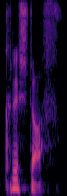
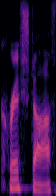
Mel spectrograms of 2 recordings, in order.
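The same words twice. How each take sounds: First: The name is said with a Czech pronunciation. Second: The name is said with an American pronunciation. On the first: "if you want to pronounce it in the Czech way" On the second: "That's the American pronunciation"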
